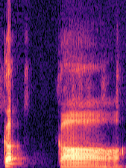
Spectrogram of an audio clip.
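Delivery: क short then का long and drawn out; क clipped, का held open from the throat; short and long vowel demo. Shown as a demonstration. Teacher contrasts the vowels for pupils, short then long. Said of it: "कंठ से आ रही है".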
